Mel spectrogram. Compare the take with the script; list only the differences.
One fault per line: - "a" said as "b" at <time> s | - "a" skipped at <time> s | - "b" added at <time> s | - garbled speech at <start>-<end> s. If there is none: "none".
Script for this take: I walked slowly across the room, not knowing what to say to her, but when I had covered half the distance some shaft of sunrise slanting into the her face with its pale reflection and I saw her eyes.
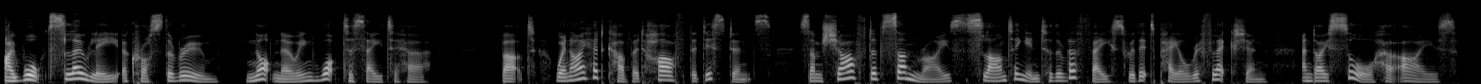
none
